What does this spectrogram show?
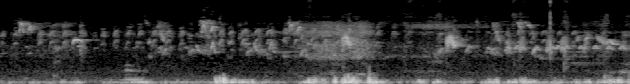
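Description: Small birds chirping with many quick, high calls, over irregular low rumbling bumps and a brief rustle about three seconds in.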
